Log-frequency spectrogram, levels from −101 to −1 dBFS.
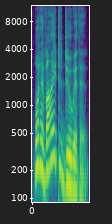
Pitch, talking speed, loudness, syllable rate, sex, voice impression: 170 Hz, 365 wpm, -16 LUFS, 6.7 syllables/s, male, masculine, adult-like, slightly clear, cool, slightly refreshing, sincere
